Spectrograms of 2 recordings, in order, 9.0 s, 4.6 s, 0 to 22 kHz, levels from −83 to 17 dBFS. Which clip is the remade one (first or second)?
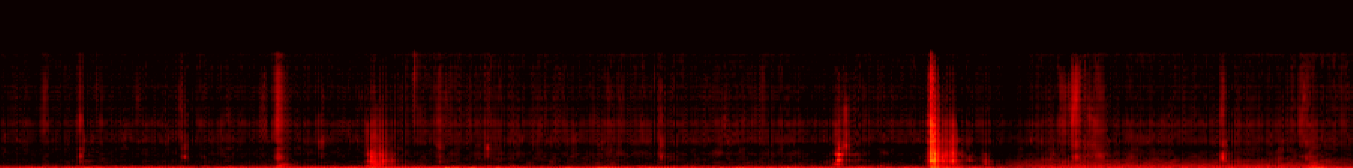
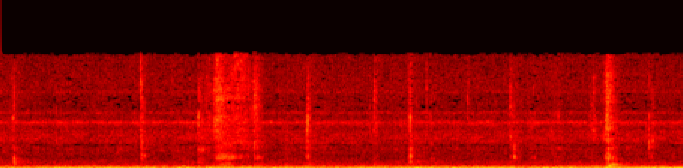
first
